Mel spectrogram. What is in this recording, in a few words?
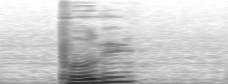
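"poule", French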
